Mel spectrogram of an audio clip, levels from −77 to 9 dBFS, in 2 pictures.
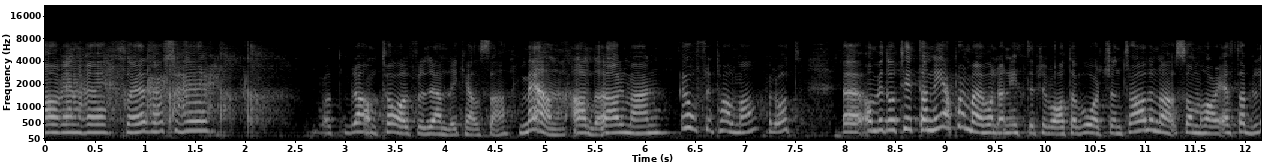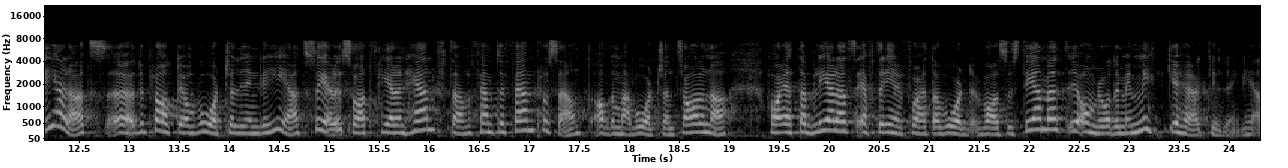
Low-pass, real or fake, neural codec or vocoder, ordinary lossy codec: none; fake; codec, 16 kHz, 4.8 kbps, FACodec; none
